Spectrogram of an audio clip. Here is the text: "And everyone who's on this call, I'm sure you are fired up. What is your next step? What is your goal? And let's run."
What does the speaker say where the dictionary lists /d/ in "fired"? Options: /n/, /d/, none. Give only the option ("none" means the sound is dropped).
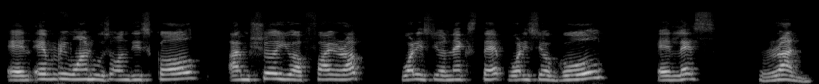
none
